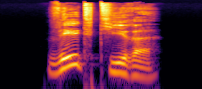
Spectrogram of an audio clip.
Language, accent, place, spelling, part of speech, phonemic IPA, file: German, Germany, Berlin, Wildtiere, noun, /ˈvɪlttiːʁə/, De-Wildtiere.ogg
- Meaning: 1. nominative plural of Wildtier 2. genitive plural of Wildtier 3. accusative plural of Wildtier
